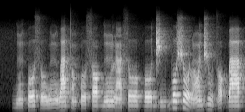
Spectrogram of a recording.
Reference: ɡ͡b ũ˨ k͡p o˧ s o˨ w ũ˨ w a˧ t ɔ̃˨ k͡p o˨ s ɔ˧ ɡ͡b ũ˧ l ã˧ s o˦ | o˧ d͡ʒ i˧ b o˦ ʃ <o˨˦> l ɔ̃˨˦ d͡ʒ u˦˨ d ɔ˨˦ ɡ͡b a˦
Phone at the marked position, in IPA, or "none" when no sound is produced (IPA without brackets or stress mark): o˦˨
